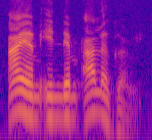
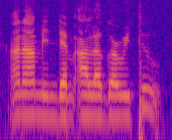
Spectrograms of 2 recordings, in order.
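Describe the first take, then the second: First: "I am" pressed out slightly louder, stressed on I. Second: Said in the usual way. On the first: Shown as a demonstration. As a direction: lean into "I" as a firm claim.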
